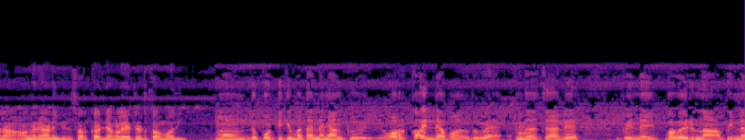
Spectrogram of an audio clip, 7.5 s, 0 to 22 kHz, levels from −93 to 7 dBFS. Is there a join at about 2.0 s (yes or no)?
yes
